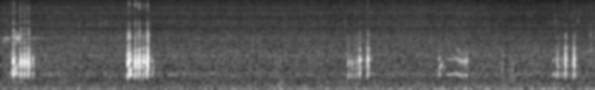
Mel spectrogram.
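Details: Wild turkey that chases a car gives a few short, harsh rattling bursts spaced seconds apart over a steady low road rumble.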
